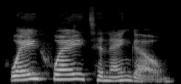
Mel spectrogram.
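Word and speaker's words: Huehuetenango: roast from guatemala and i believe it's the location is pronounced hue hue tango it is wonderful a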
